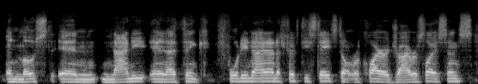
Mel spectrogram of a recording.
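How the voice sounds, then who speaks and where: A Coast Guard member appears as a talk show guest, speaking casually in a medium-pitched man's voice with fairly even intonation and a fairly quick pace. He explains things frankly and swears some along the way.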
